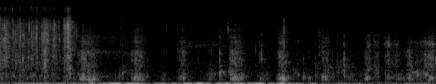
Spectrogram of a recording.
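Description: Crisp crunching from biting and chewing two small crunchy cookies, with many rapid, uneven crackly bursts and no talking.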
